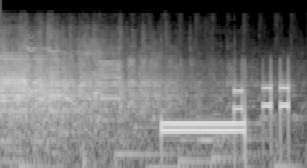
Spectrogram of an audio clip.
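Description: A steady telephone tone sounds for about a second, followed by three short dual-tone keypad beeps as a number is dialed, after a stretch of muffled chatter and laughter.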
